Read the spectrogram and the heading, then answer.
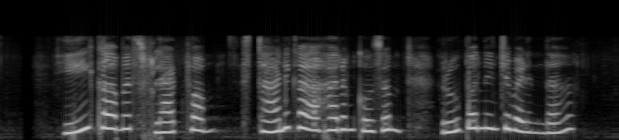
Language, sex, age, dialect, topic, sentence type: Telugu, female, 18-24, Utterandhra, agriculture, question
